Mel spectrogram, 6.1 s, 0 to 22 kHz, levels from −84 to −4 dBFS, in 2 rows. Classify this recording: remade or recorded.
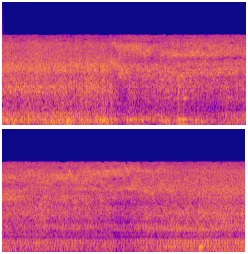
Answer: recorded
